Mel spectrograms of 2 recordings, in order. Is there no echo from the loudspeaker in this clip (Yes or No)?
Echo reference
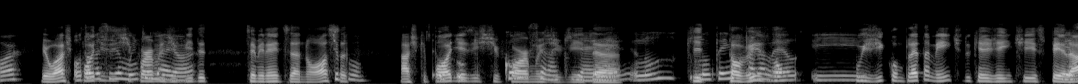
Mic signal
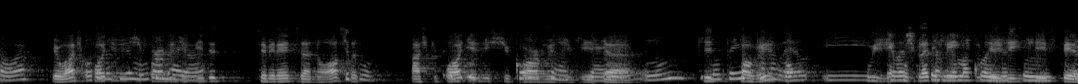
No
